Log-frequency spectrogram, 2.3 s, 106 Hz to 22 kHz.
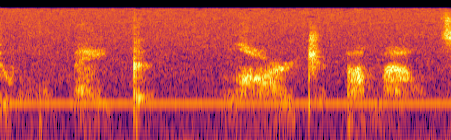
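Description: Softly whispered affirmations in short phrases over a steady hiss of background noise, with one continuous steady tone just below 500 Hz running underneath, near the 432 Hz of the track's name.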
